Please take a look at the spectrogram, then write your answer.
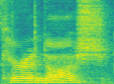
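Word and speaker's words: Caran: Crayola they're pretty good these are it gets pronounced Karen - I'm not a hairdresser sure these are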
